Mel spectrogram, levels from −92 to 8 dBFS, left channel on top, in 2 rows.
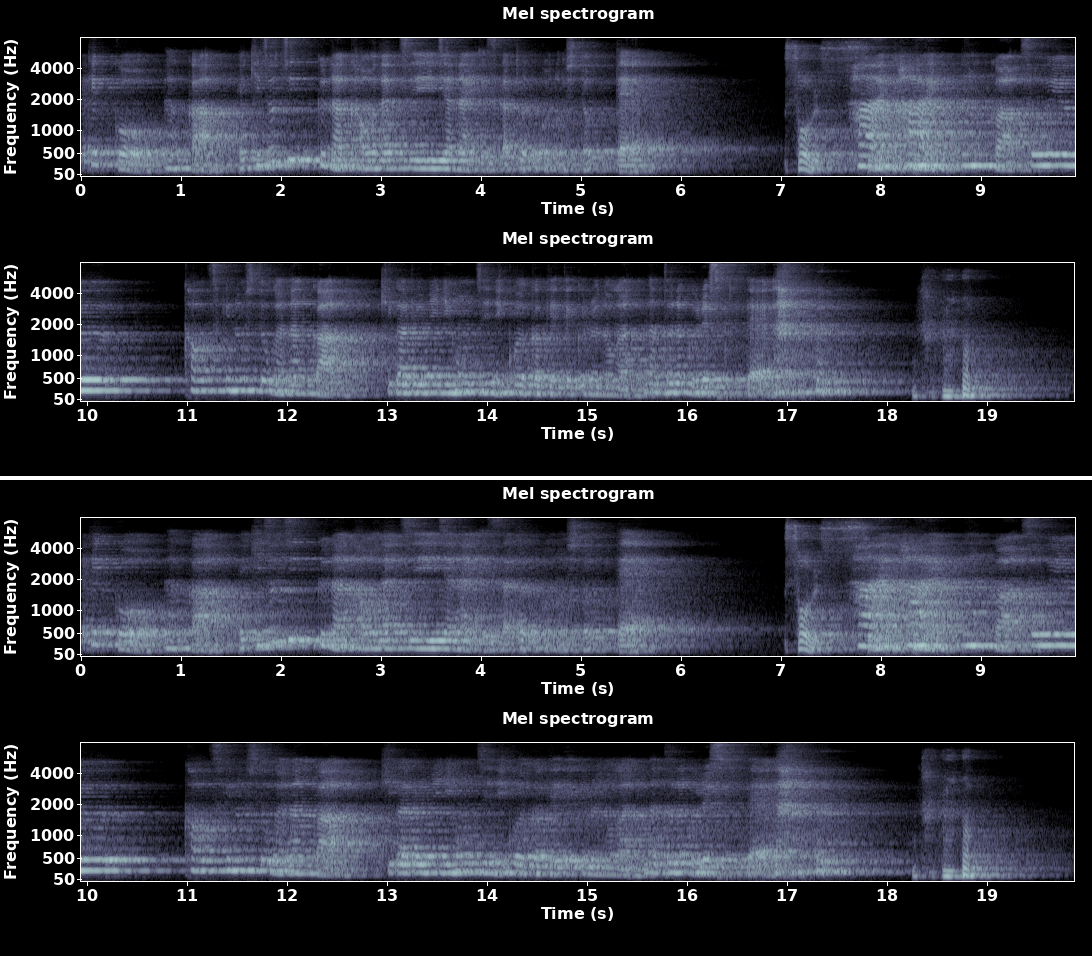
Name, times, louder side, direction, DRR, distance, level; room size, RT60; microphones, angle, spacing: voice 1, 0.1-5.6 7.7-10.2 11.0-16.3 16.6-17.4 18.3-18.5, left 1 dB, 65° left, -3 dB, 1.6 m, -27 dB
voice 2, 7.0-8.5 18.3-18.9, right 1 dB, 5° right, 4 dB, 0.4 m, -30 dB
8.8 x 6.7 x 3.7 m, 2.2 s
head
